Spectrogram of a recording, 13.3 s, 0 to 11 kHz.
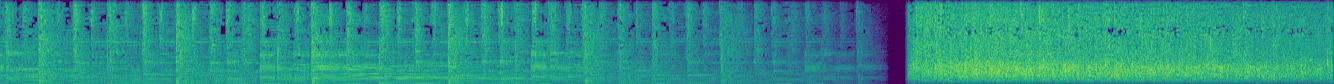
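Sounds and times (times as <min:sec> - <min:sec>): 
music: 0:00.0 - 0:08.9, 0:13.2 - 0:13.3
crowd applauding honoured guests at a Buddhist gathering: 0:09.0 - 0:13.3.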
